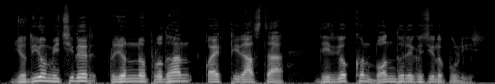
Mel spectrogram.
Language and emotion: Bengali, neutral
